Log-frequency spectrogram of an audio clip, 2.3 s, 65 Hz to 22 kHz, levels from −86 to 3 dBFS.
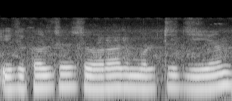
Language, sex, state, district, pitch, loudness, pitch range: Maithili, male, Bihar, Begusarai, 145 Hz, -13 LUFS, 140-145 Hz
